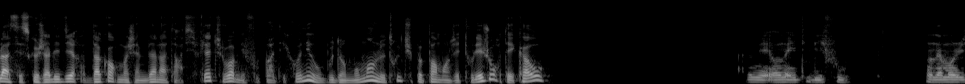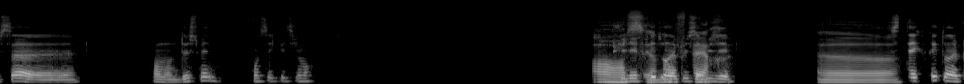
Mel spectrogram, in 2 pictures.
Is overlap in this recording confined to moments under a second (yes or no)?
no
